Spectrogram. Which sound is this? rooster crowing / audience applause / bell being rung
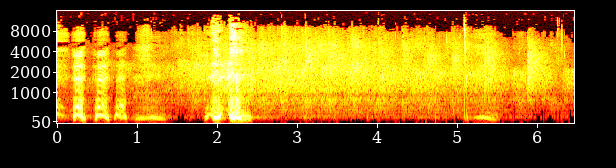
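audience applause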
